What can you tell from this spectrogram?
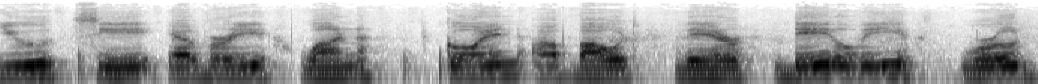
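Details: Adult man with aphasia following a stroke, a former professional attending an aphasia conversation group for support and communication practice; real patient speech showing aphasia.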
